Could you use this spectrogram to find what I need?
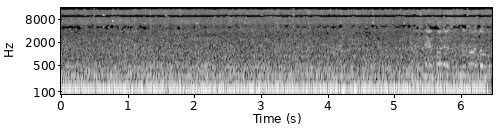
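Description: A combine harvester engine drones steadily from inside the cab.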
